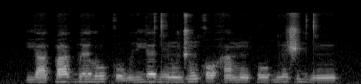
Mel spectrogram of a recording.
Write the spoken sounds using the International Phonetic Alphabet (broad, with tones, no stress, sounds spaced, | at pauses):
j a˧ k͡p a˦ ɡ͡b ɛ˦ l o˦˨ k o˨ w i˧ j ɛ˧ d ĩ˨ ɾ ũ˨˦ d͡ʒ ũ˦˨ k ɔ˨ h ã˧ m ũ˨ k͡p o˧ ɡ͡b ĩ˦ ʃ i˦˨ d ĩ˧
